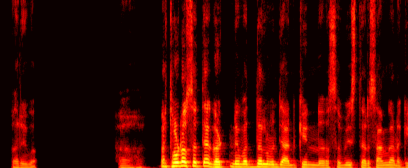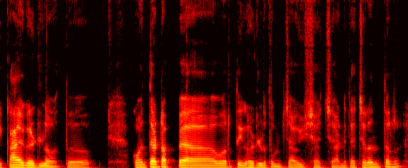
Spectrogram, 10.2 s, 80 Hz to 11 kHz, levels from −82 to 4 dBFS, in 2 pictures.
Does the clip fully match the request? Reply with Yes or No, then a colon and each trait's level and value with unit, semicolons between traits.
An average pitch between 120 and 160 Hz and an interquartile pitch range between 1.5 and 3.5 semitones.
No: medium, 140 Hz; average, 4.2 semitones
